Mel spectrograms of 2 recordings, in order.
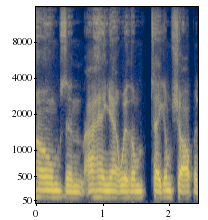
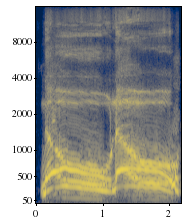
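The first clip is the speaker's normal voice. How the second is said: low gruff shouted no; stubborn man refusing the shower, low gruff shout; gruff refusal; 10 semitones lower than usual. Retold or imitated. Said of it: "he's like".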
